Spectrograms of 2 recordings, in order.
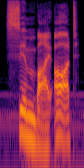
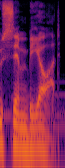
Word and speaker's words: symbiote: The first teaser in February 2018 drew flak for teasing without revealing Venom and botching the symbiote pronunciation as Simbought, quickly corrected to Simbi.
